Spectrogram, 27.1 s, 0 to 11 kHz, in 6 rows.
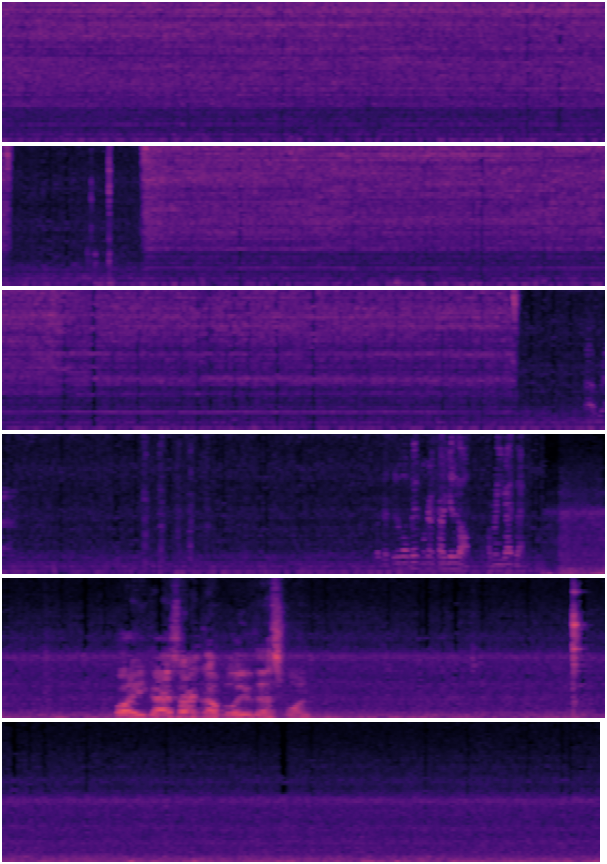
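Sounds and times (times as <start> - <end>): electric drill on metal: 0.0 - 4.6, 5.6 - 13.0.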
